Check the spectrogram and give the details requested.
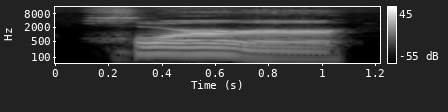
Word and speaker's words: horror: um how about horror horror for my people studying american english this is going to be a good word because so many r sounds they're so strong horror try to get that first star strong horror or just like er or that's the combination that you want to practice a little bit horror horror like two parts okay um okay saying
